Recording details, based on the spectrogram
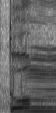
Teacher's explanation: mim sukunnya langsung dimasukkan ke dalam huruf mim yang bertasydid dengan cara ditekan kemudian ditahan lebih kurang 2 kali ketukan. Tummu, jadi dibacanya itu sambil didengungkan. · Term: idgham mimi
